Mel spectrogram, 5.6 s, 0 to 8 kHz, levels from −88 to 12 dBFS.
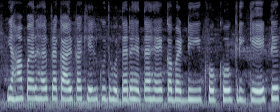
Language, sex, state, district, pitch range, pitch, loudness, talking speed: Hindi, male, Chhattisgarh, Bilaspur, 230-250 Hz, 235 Hz, -13 LUFS, 150 wpm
